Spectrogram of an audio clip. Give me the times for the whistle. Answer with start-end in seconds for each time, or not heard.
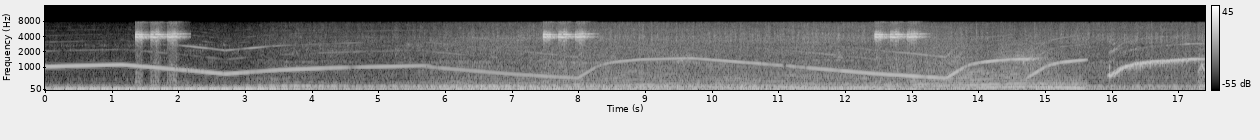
1.4-2.2, 7.5-8.3, 12.4-13.2.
